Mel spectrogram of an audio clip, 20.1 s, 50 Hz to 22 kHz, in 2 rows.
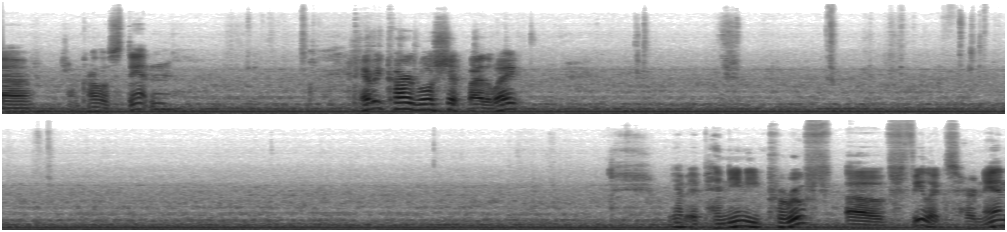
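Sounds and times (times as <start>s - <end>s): low room hum: 0.0s - 20.0s
trading cards rustling: 7.1s - 7.4s, 8.2s - 10.6s.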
